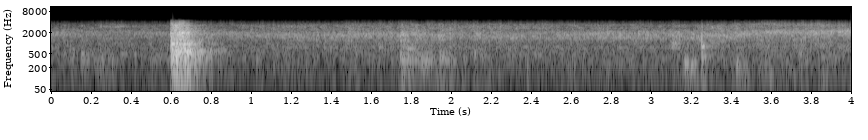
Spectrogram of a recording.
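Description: A single sharp knock about half a second in, then a steady hiss with a couple of faint small clicks.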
